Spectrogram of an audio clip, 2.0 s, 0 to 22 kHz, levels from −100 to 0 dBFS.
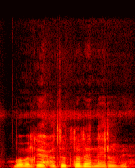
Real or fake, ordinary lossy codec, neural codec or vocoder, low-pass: fake; none; vocoder, 44.1 kHz, 128 mel bands, Pupu-Vocoder; 19.8 kHz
